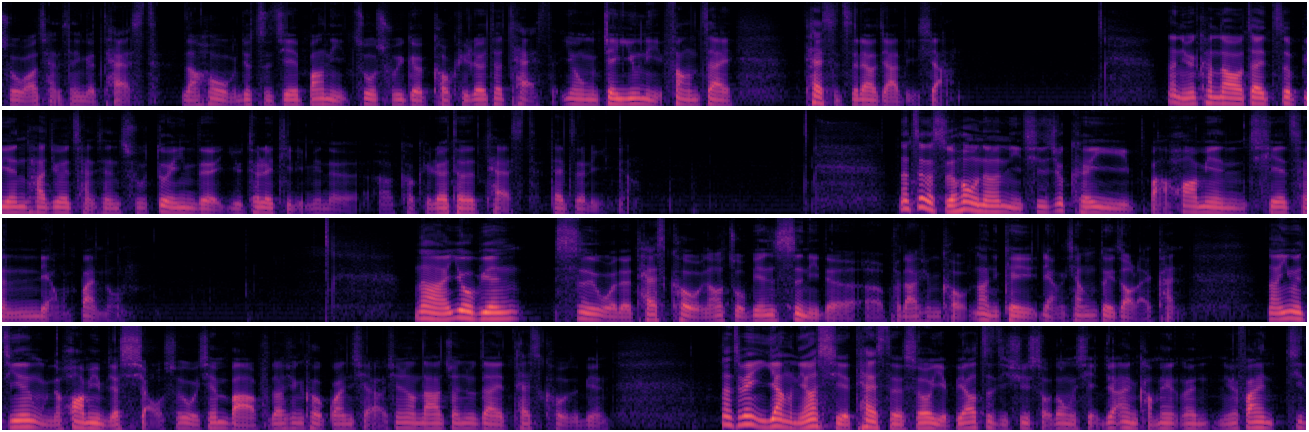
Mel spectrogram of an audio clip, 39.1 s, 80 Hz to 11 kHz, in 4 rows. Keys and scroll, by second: 16.8 super+1, 18.5 super+1, 38.3 super+n.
